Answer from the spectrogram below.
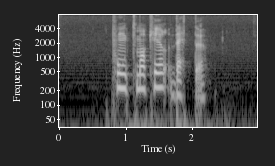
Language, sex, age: Norwegian, female, 49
